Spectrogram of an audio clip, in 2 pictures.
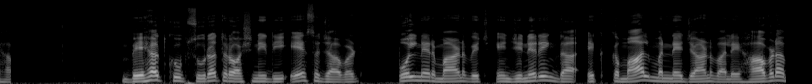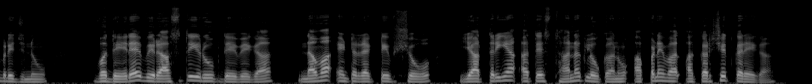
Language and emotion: Punjabi, neutral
